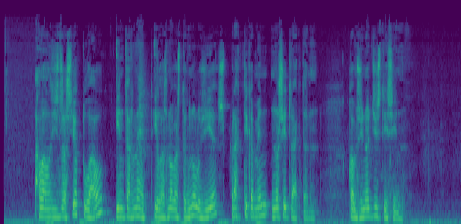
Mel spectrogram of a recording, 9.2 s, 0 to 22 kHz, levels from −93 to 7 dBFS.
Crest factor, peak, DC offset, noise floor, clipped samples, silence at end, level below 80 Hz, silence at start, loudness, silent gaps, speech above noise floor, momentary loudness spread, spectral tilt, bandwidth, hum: 20 dB; -6 dBFS; under 0.1%; -50 dBFS; under 0.1%; 0.1 s; -44 dBFS; 0.1 s; -25 LUFS; none; 26 dB; 11 LU; -5 dB/octave; 14.5 kHz; none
